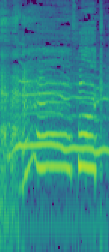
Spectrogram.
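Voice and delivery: very high falsetto yelp; mock pain screech. Podcaster acts out the killer being clawed, mock pain screech. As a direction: squeal as if being clawed, hammed up.

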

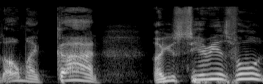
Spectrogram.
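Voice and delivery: high disbelieving gasp; can't believe your luck, voice way up; stunned excitement. Retold or imitated. Stunned at big news.

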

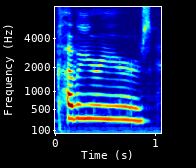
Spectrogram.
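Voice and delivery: high urgent warning; urgent cry. Acted. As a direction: order them urgently, high voice. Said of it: "cried the judge".

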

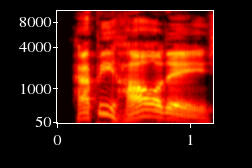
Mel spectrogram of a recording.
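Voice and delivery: high, loud breezy send-off; cheerful. A narrator's reading. Reva taunts Hank as she leaves, cheerfully. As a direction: sing out the greeting gleefully. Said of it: "she said cheerfully".

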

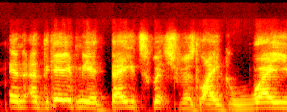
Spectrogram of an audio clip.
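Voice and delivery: ordinary delivery

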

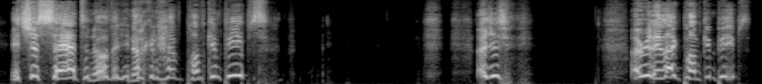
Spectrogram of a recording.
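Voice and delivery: high, whiny mock-tragic lament; mock sobbing whine. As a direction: wail like the world is ending, hammed up. Whining over lost pumpkin Peeps.

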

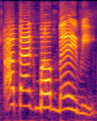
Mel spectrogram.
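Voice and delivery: put-on high voice of a mom defending her child; mock proud mom. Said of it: "my mom will do some wild shit just to be like".

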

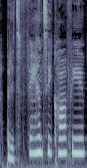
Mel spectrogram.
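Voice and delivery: a hint of a snooty customer; mock snooty defense. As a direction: play the snob justifying a pricey drink. Mock defending fancy coffee.

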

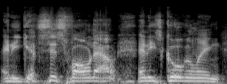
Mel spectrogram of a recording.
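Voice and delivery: ordinary talk

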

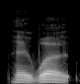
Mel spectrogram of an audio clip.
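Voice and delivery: ordinary talk, nothing marked

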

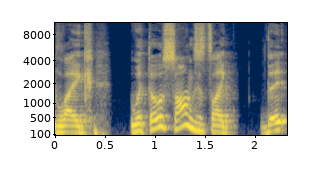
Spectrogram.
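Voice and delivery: usual speaking voice

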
